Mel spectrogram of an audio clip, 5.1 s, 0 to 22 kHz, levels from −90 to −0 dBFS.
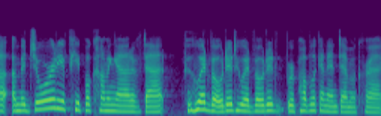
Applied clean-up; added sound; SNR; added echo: none; none; none; none.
